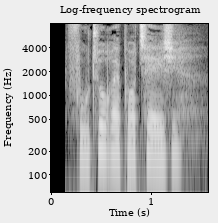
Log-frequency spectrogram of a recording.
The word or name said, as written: fotoreportage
